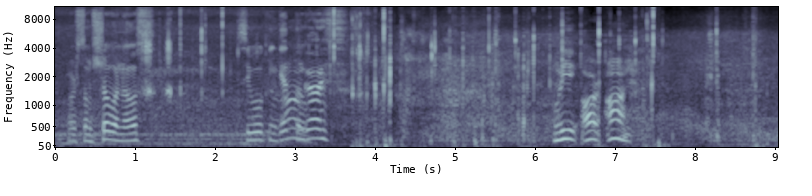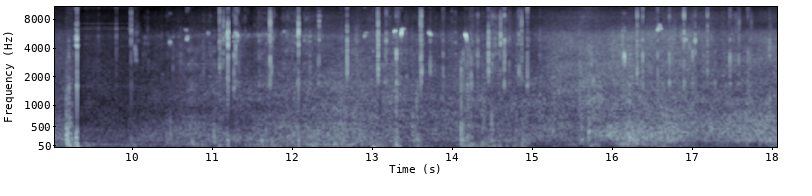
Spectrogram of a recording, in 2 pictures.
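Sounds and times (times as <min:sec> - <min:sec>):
ocean surf: 0:00.0 - 0:18.0
wind on microphone: 0:00.0 - 0:18.0
sharp light clicks and knocks: 0:03.4 - 0:15.1.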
